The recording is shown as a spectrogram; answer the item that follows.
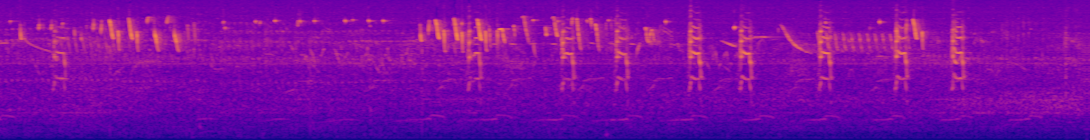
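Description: Several wild birds singing together: many quick high chirps, sweeps and short trills, thickest in the second half, over a soft lower note that repeats about twice a second.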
